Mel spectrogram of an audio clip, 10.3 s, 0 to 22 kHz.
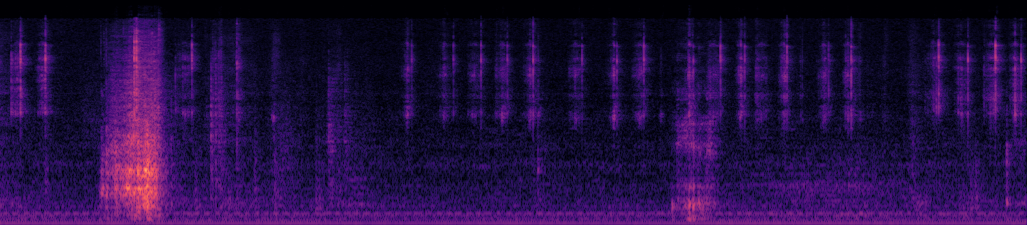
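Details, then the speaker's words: Lafayette/Univox U65RN solid-state guitar amp: faint dry scratching and tiny clicks over a quiet hum as a control is turned, a grittiness that grows louder while loosening up; scratchy, dirty potentiometer. "I don't know if you can hear that. It's like a grittiness. It's definitely loosening up, but man,"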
